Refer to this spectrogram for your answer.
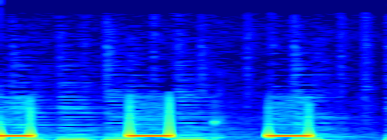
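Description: A telephone busy signal after the caller hung up: short, loud, evenly spaced tone beeps repeating about every two-thirds of a second, clear, with no voices over it.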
